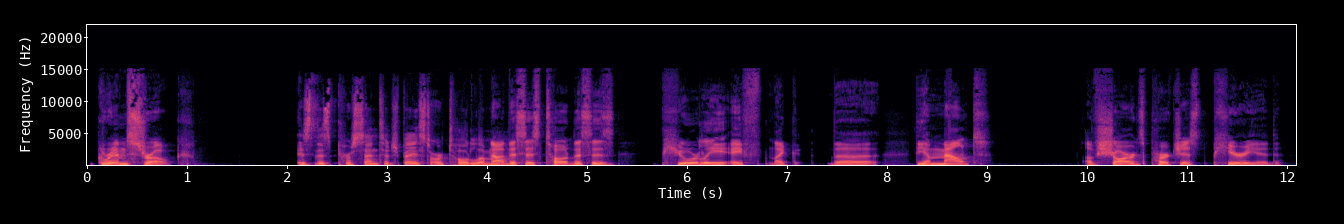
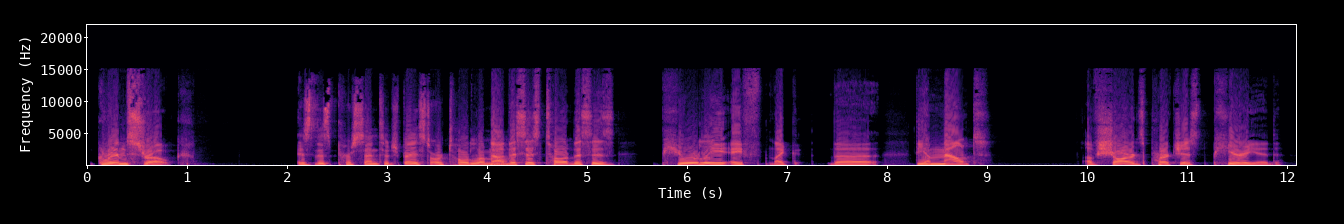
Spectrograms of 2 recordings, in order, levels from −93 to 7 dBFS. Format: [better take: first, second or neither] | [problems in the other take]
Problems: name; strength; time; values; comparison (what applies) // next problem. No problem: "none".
first | distortion; slight; 5% of the sound clipped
